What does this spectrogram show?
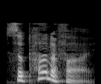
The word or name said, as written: saponify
